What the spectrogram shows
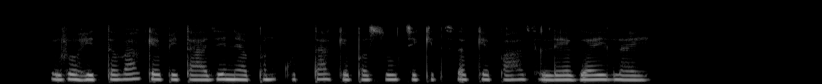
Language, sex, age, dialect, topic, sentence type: Magahi, female, 18-24, Western, agriculture, statement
